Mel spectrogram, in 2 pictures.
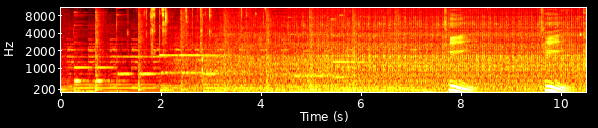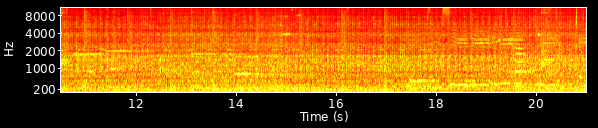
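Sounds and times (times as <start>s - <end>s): engine idling rumble: 2.0s - 21.0s.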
